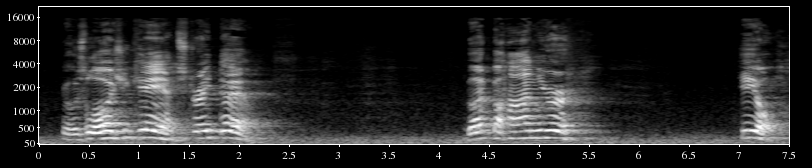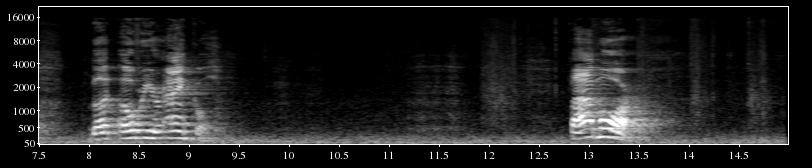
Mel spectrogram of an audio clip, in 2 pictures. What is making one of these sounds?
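A middle-aged man speaks calmly and clearly, close by, in short bursts.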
